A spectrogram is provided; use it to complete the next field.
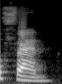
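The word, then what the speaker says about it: phone: ओ एन ई तो ये भी फ का ही उच्चारण आता है फोन को हम एफ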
